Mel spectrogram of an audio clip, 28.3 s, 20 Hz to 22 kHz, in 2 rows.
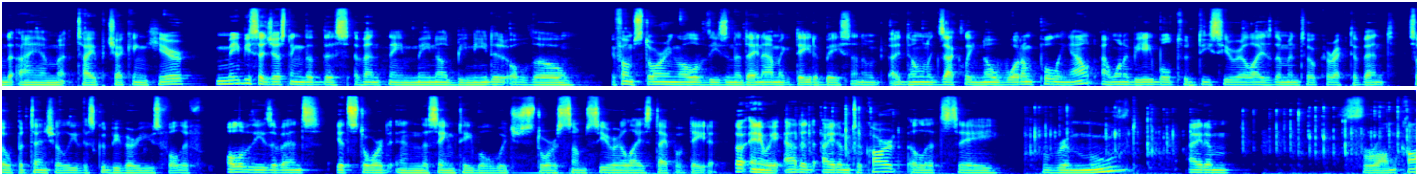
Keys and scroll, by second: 21.9 ctrl+c, 24.3 ctrl+v, 24.3 ctrl+BackSpace, 25.6 ctrl+s, 26.9 ctrl+s, 28.1 Delete, 28.1 ctrl+s.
